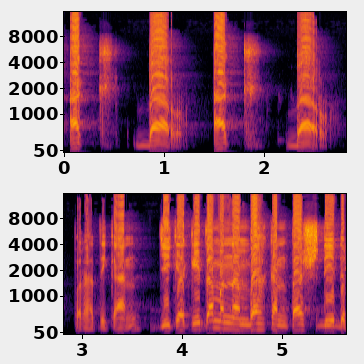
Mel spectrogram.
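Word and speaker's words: أكبر: Jadi tidak boleh memanjangkan ba pada lafaz akbar. Selanjutnya yang ketiga, tidak boleh mentasydidkan ba pada lafaz akbar. Kita akan lihat bacaan yang seharusnya adalah Allahu kaf sukun, tertahan syiddah, kemudian keluar udara, akbar.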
